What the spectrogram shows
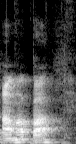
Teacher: a gente percebe que a sílaba mais forte é a última, ou seja, Amapá É uma oxítona.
